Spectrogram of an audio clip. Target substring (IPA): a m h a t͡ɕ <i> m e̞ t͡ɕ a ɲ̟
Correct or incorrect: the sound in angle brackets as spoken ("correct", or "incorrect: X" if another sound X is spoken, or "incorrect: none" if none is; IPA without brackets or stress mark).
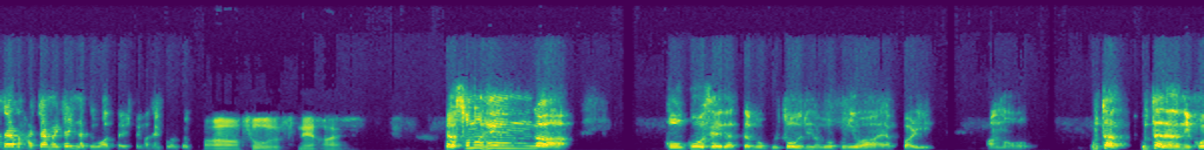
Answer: incorrect: a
